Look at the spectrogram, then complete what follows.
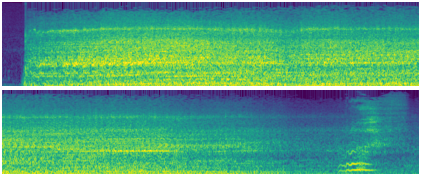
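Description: A heavy city truck of the kind called 'delfín' roars loudly and steadily for several seconds, a broad rumbling drone, then fades as it passes, followed by a brief faint whoosh.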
